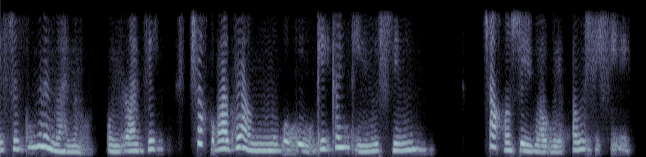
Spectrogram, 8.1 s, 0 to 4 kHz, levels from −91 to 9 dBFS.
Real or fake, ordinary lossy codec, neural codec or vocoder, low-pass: fake; none; codec, 16 kHz, 0.5 kbps, FreqCodec, smaller model; 3.6 kHz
